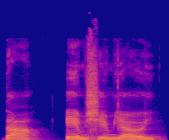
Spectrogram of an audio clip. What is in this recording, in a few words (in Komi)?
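да эм семьяӧй, Komi, female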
